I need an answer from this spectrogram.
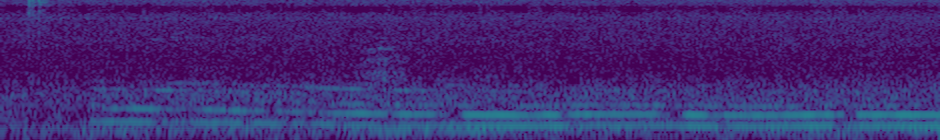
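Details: Cat during a fight giving long drawn-out, low tonal yowls that hold steady and slowly sag in pitch, overlapping one another for several seconds over a dull background rumble.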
